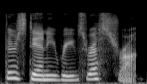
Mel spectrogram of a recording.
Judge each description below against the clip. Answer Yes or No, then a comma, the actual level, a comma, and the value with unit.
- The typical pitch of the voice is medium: No, high, 230 Hz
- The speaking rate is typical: Yes, average, 165 wpm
